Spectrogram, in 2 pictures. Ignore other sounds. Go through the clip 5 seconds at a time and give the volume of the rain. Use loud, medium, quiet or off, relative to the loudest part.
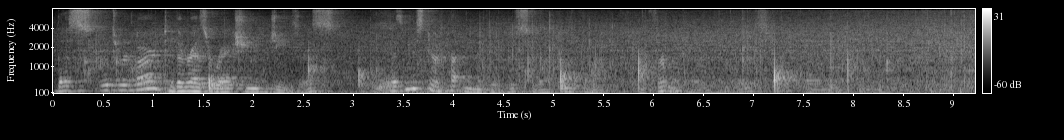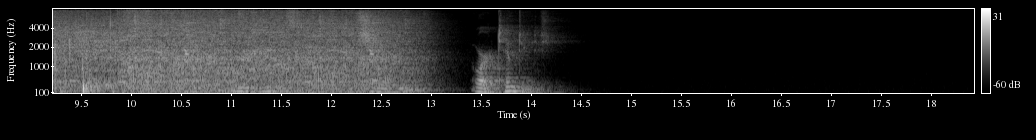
medium, loud, loud, off.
